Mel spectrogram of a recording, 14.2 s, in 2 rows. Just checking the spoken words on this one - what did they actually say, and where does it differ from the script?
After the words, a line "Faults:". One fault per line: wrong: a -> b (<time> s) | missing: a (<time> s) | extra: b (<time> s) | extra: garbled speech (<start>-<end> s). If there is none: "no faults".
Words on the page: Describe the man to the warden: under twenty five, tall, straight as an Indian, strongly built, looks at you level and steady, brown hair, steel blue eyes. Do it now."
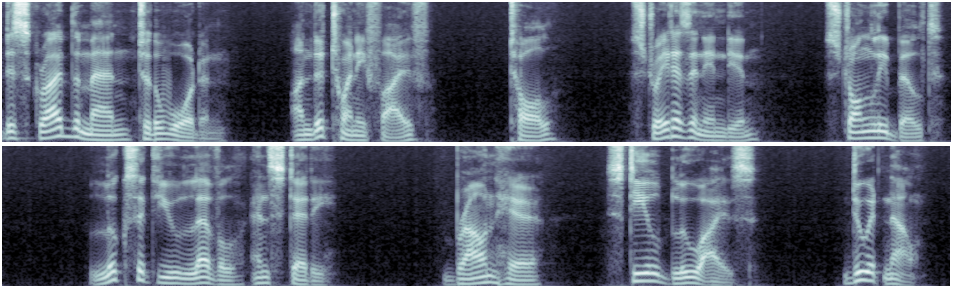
Describe the man to the warden: under twenty five, tall, straight as an Indian, strongly built, looks at you level and steady, brown hair, steel blue eyes. Do it now."
Faults:
no faults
